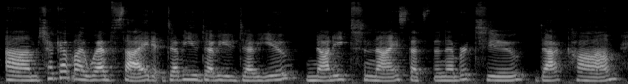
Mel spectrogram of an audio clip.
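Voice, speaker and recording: A woman presents a home-style cooking demo in a mid-range voice. She talks casually and haltingly, pausing on fillers, with a playful, flirty streak. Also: medium pitch, a bit bright. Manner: halting, filler-heavy delivery. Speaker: cooking video host.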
